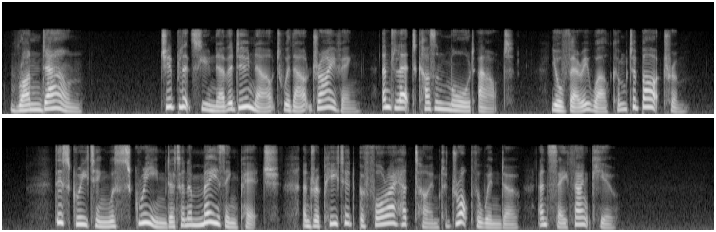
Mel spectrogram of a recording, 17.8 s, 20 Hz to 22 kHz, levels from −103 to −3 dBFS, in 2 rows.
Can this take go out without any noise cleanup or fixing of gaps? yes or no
yes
